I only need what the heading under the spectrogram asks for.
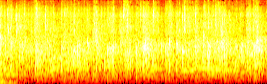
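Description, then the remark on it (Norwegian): Steady applause from an audience in a church, a dense wash of many hands clapping at an even level throughout, with no voices standing out. “Det skjer i denne kirka, det skjer nå, og det er verdt en applaus.”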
